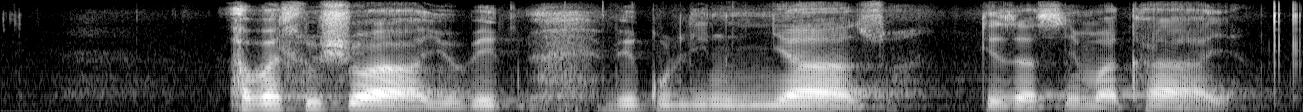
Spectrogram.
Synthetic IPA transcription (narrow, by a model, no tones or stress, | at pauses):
aɓaɬuʃwajɔ | ɓek̬uliŋɲazwa | ŋ̬ɛzasɛmakʰaːja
